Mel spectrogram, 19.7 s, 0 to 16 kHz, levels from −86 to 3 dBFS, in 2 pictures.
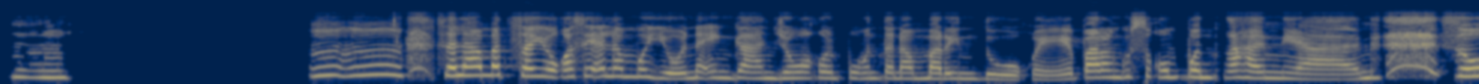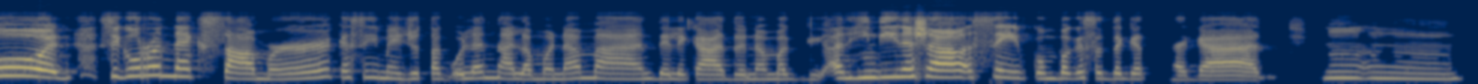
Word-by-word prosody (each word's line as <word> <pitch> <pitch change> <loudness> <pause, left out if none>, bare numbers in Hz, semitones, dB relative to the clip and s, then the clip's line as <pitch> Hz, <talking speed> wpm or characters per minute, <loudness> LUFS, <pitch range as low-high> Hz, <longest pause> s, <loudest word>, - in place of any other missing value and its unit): Mm. 295 -1 -3 1.6
Mm. 390 +2 -2 0.2
Salamat 385 +1 +5
sa'yo 345 -4 +3
kasi 330 +2 0
alam 340 0 -1
mo 330 - -2
'yon 250 -5 -2
na-engganyo 265 -1 -3
akong 270 0 -6
pumunta 255 0 -7
ng 245 0 -3
Marinduque. 225 -4 -4
Parang 295 +2 +3
gusto 315 +2 -4
kong 300 -1 -5
puntahan 290 -3 0
'yan, 225 +1 -2 0.5
soon, 345 -4 +7 0.2
siguro 360 +4 +2
next 345 -2 0
summer 235 +2 0
kasi 290 0 -6
medyo 240 -2 -7
tag-ulan 245 +3 -6
na 235 - -3
alam 225 -2 -5
mo 225 0 -9
naman 235 -1 -4
delikado 215 -2 -3
na 215 0 -8
mag 220 -1 -9 0.3
hindi 295 +3 +2
na 330 - +7
siya 300 -3 +8
safe 290 -5 -1
kumbaga 250 +1 -5
sa 250 -3 -8
dagat 235 -1 -5 0.2
dagat. 195 0 -1 0.4
Mm. 250 -4 -8
260 Hz, 125 wpm, -24 LUFS, 230-310 Hz, 1.6 s, siya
